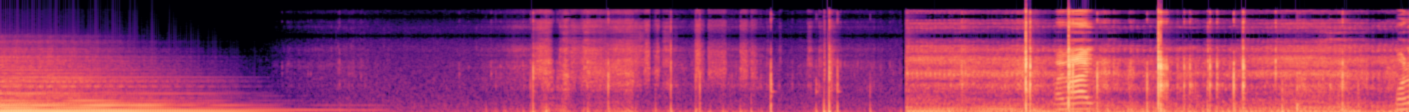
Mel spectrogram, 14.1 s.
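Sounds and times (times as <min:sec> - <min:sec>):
guitar music: 0:00.0 - 0:03.8
motorcycle engine running: 0:09.1 - 0:14.0.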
